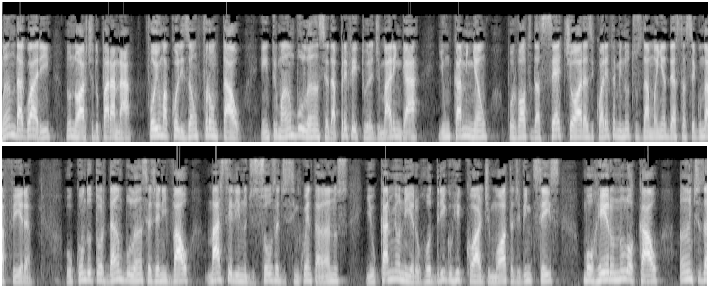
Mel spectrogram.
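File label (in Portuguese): boletim acidente ambulancia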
